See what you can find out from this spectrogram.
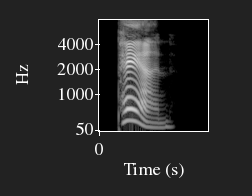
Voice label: "pan", English; 3000 words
